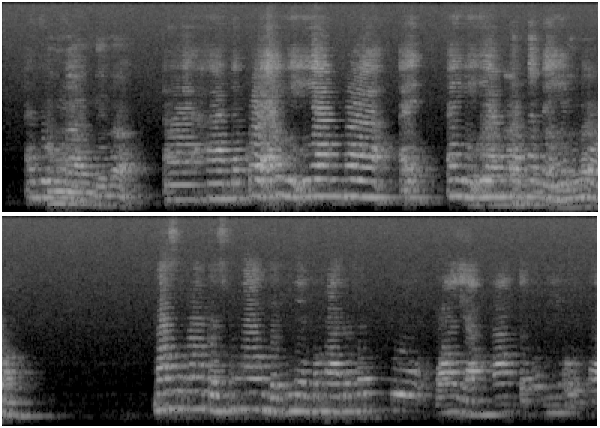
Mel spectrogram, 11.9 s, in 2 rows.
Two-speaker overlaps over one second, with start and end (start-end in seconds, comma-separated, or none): 4.6-5.8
